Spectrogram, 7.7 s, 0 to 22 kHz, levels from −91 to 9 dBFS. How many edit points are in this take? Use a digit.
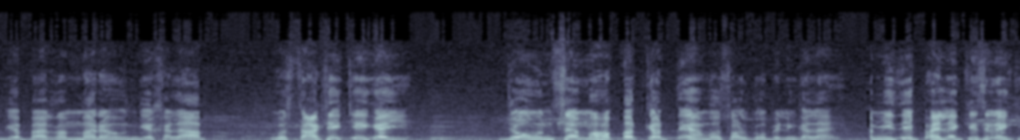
1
